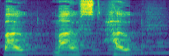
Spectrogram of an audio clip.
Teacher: starts with the tongue further forwards in the mouth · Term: goat fronting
